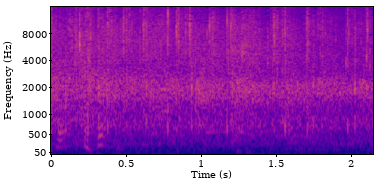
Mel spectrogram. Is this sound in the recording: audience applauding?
yes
